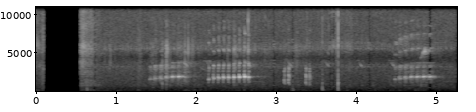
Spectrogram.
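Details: On a beach on 11 March 2017, a frog gives repeated pulsed rattles, each a quick train of clicks lasting about half a second, several bursts in a row, with a few sharp ticks between them and a steady hiss behind.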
